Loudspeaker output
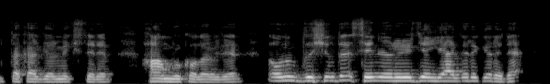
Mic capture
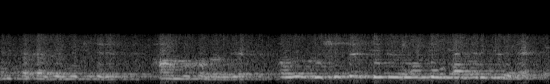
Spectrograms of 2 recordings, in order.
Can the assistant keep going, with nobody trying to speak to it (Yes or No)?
No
